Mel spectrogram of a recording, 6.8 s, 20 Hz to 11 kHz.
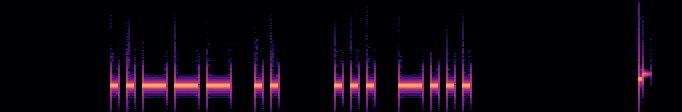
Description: Morse code, heard as a keyed tone, about 15 wpm, 700 Hz. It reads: 2I SB
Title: Winter Field Day Exchanges Encore 15wpm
